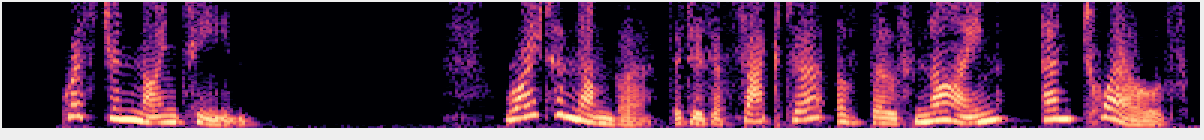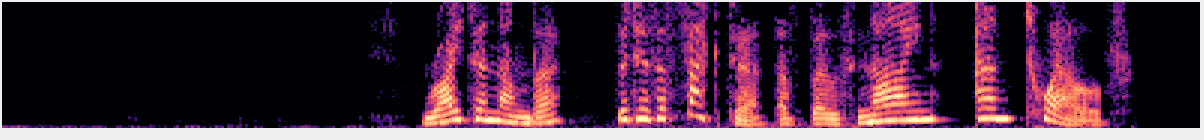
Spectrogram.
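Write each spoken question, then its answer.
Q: Write a number that is a factor of both 9 and 12.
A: 1 or 3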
